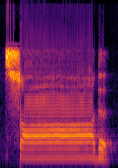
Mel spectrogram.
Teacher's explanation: اس کو پڑھنے میں سیٹی آئے گی اور زبان اوپر کی طرف اٹھائیں گے تو صاد پڑھا جائے گا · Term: حروف صفیریہ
